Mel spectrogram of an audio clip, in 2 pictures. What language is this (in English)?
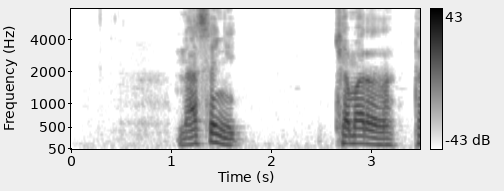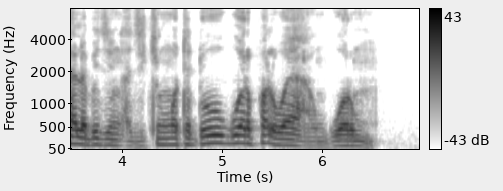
Hausa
